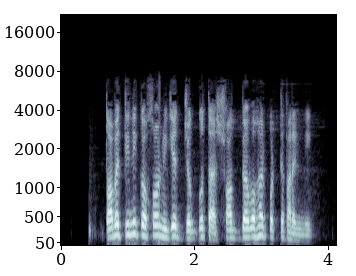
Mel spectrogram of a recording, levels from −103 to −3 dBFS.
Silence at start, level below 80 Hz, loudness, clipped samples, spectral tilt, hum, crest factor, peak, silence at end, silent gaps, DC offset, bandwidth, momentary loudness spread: 0.7 s; -56 dBFS; -18 LUFS; under 0.1%; -8.5 dB/octave; none; 16 dB; -2 dBFS; 0.4 s; none; under 0.1%; 6.8 kHz; 8 LU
